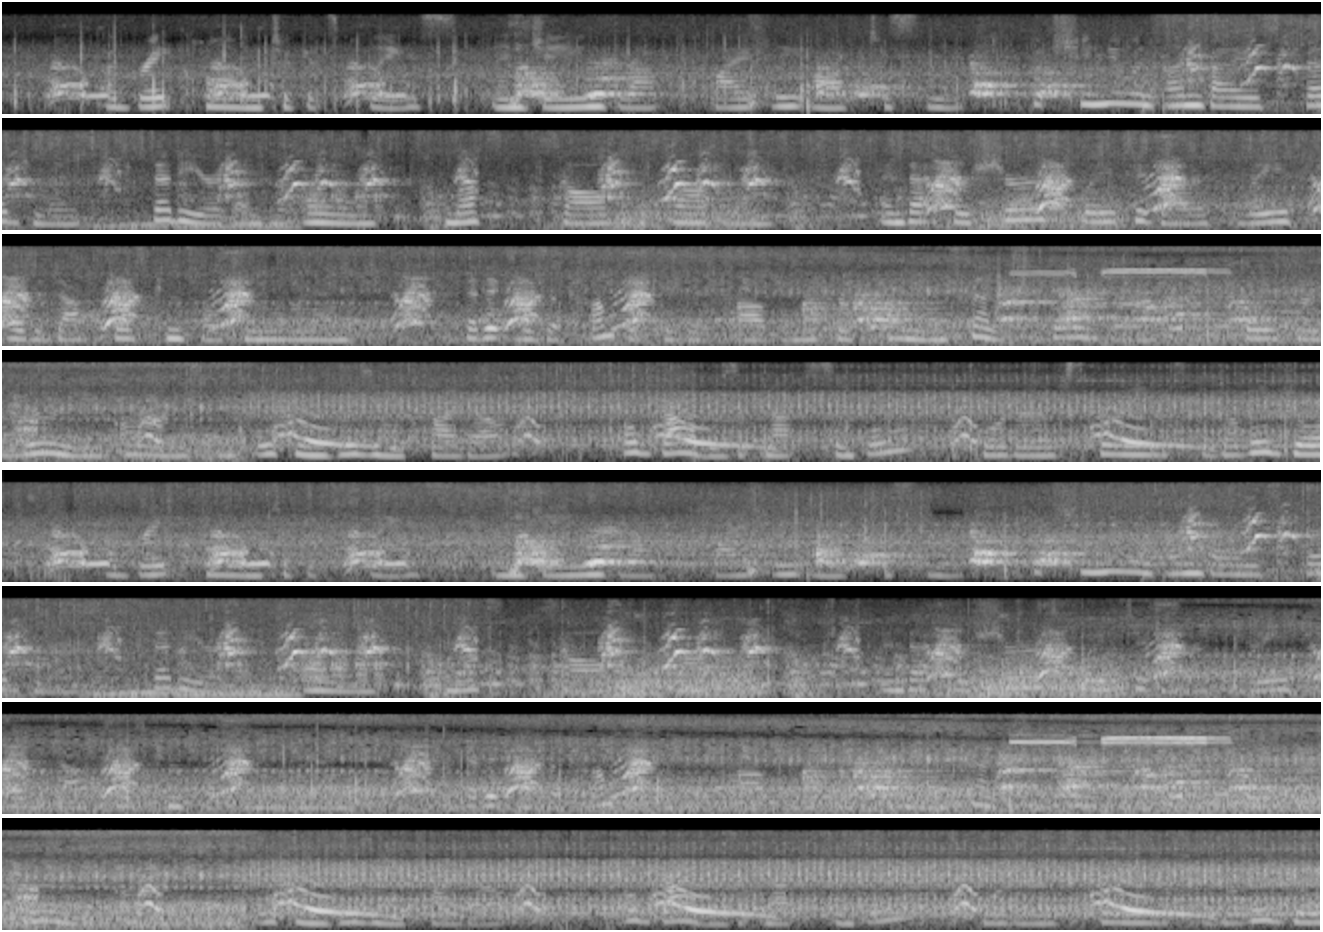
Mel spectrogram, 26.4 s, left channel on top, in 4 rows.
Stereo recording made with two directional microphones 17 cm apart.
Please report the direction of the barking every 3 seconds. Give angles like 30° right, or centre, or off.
20° right, 20° right, 20° right, 10° left, 20° left, centre, 10° right, 20° right, 20° right.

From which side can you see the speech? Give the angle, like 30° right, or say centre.
30° left.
